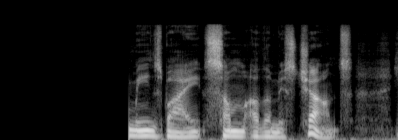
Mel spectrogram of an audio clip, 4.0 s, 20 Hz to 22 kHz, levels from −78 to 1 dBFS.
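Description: The clip opens with digital silence from 0 to 1.29 s. At 1.29 s the speech appears abruptly, already in mid-sound. This is a cut-off start. The recording or stream began late, so the first part of the sound was never captured. There is no natural onset and no fade-in. The level jumps from nothing straight to full speech. The opening syllable sounds clipped off at its front edge.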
